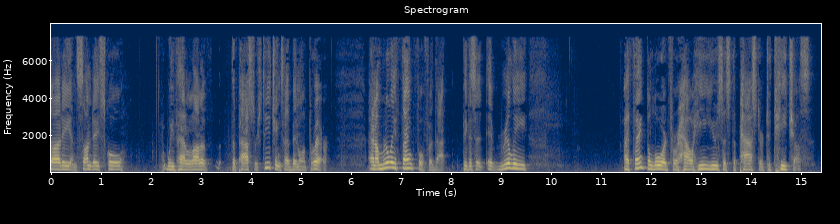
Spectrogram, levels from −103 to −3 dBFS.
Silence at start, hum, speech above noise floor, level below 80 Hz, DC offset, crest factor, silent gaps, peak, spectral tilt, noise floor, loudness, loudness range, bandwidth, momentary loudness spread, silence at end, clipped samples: 0 s; none; 40 dB; -64 dBFS; under 0.1%; 18 dB; none; -16 dBFS; -6 dB/octave; -74 dBFS; -34 LUFS; 4 LU; 7.6 kHz; 15 LU; 0.25 s; under 0.1%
